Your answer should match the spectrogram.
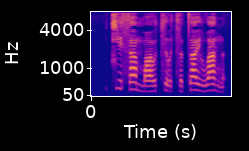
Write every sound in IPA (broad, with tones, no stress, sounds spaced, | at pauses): t͡ɕ i˥˧ s ä˥˩ m ɑ˧˥ ʊ̯ t͡s ɹ̩˨˩ t͡s ä˦ t̪ a˥˧ ɪ̯ l w a˥˩ n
